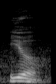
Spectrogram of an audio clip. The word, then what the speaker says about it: year: Next word is YEAR, ईयर। इसे ईयर नहीं पढ़ते, ई साउंड से इसका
